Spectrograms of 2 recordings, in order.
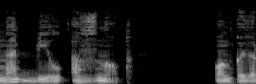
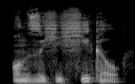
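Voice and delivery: ordinary delivery

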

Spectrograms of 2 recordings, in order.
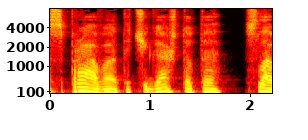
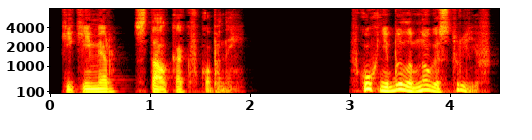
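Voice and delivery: ordinary delivery

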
